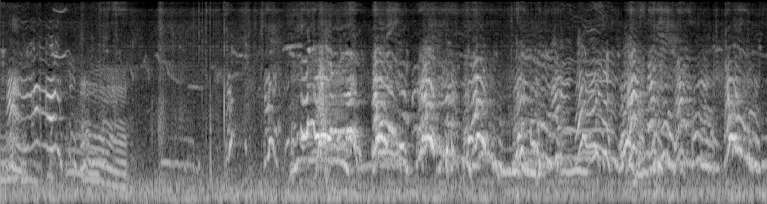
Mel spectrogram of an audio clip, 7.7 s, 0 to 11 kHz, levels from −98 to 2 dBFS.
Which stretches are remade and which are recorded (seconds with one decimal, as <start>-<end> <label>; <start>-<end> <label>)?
0.0-1.0 recorded; 1.0-5.6 remade; 5.6-6.1 recorded; 6.1-7.7 remade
